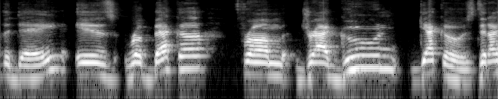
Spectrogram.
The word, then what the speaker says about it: Dragoon: dogs but that's another story uh so it's pronounced Dragoon it just came to me I was like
